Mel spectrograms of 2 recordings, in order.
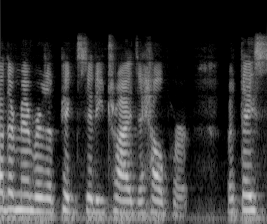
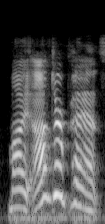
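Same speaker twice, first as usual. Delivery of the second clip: loud, high shocked scream; 7 semitones higher, 9 dB louder than usual. Acted. Kristen sees her underpants on the flag, screaming. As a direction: shriek it in horror. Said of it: "screamed Kristen".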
